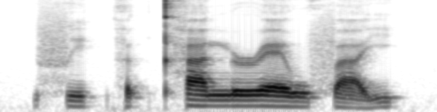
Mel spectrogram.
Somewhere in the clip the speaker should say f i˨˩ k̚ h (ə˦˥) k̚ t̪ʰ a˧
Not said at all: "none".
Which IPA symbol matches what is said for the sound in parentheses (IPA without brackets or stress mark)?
ə˨˩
